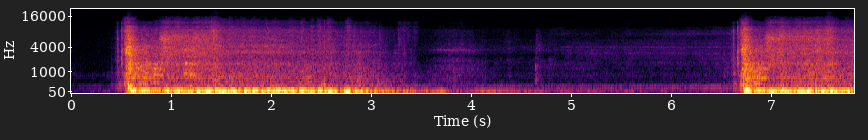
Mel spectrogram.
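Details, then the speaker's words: 1986 Chevrolet Corvette C4 Z51 V8, manual, first start after over 20 years in storage, oil pressure good: cranks and catches twice, uneven lumpy beat before dying; rough, misfiring start, cause not confirmed. "thing sounds terrible all pressure is good sounds terrible"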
